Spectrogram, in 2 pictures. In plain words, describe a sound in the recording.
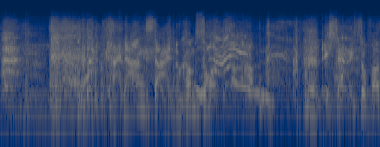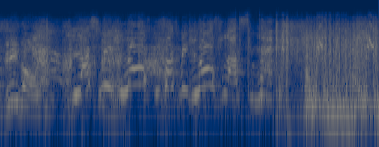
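A woman screams and cries out in distress close by.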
